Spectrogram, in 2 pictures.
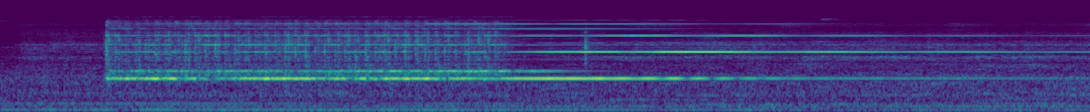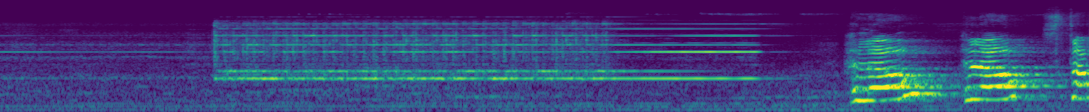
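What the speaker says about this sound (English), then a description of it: "that phone rings" An old-style telephone bell rings loudly in two long bursts with a pause between, followed by a voice speaking briefly.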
